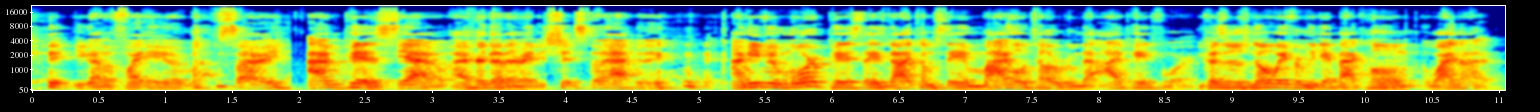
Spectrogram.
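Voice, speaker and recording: A man's voice: sharp tone, echoey room, poor audio. A man co-hosting a podcast who reads dating stories aloud and reacts with profane, exasperated rants. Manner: profane, exasperated rants that leap upward in pitch. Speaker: podcast co-host reading stories.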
